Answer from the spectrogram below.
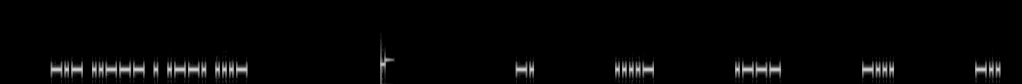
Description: Morse code, heard as a keyed tone, about 34 wpm, spaced as for 15 wpm, 700 Hz. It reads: K2EPV N4JBD
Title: USA Call Signs - 5 Characters - 8x Character Spacing - 35wpm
